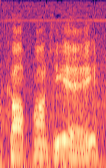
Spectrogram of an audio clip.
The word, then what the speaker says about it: Carpentier: Jack Dempsey advancing on George Carpentier or car pontier if you prefer the French pronunciation this was the first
